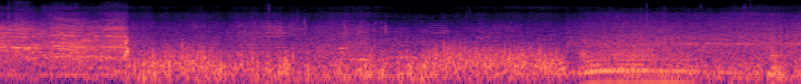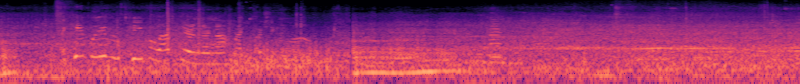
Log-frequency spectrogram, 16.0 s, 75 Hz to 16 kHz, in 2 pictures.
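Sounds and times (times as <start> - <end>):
outdoor background rumble: 0.4 - 16.0
wind on microphone: 1.1 - 16.0.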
